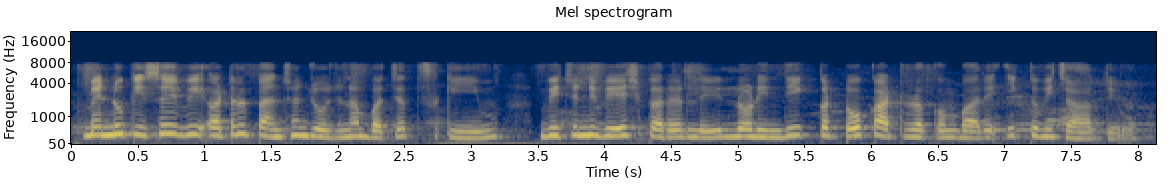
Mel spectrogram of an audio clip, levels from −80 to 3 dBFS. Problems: background conversations at intervals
